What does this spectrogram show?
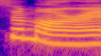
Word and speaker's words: Samara: You know, Forbes, my name is Samara. It rhymes with Tamara, but I'll get it to you today.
